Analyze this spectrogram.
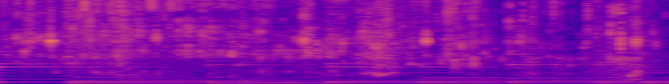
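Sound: pouring water into a bowl

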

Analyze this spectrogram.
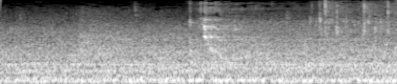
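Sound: sensor water tap running in airport washroom

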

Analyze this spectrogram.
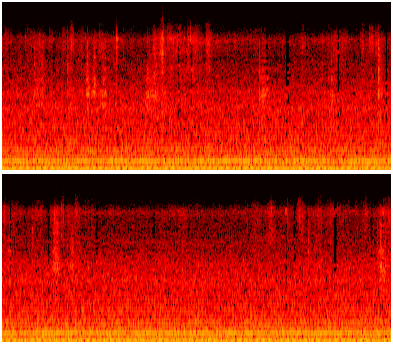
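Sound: window air conditioner buzzing

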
